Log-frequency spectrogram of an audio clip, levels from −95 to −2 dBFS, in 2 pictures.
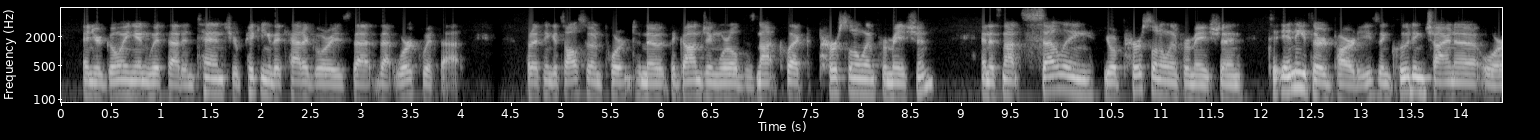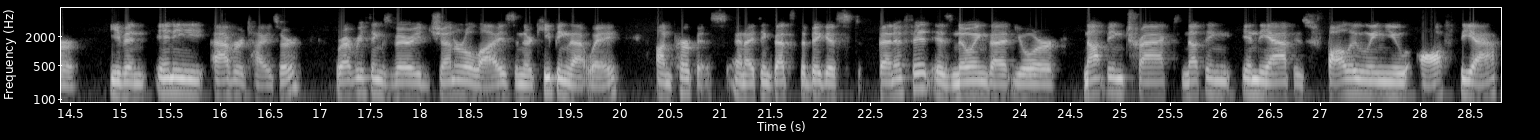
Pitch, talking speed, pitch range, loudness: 115 Hz, 175 wpm, 110-125 Hz, -30 LUFS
